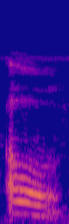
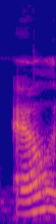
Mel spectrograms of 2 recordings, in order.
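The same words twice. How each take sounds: First: L said as a drawn "ul"; teacher modelling L with a schwa; L sound demo. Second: Said in the usual way. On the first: Shown as a demonstration. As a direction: sound out L, not its letter name. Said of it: "dibacanya L". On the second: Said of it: "di situ dibacanya L".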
